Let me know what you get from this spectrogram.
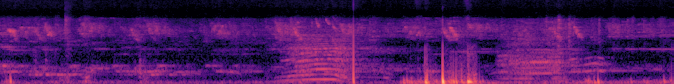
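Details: Fighting bulls of a ganado bravo herd while eating; one deep, drawn-out harmonic moo swells and fades around the middle, with sharp clattering knocks, low rumbling and faint bird chirps around it.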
